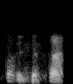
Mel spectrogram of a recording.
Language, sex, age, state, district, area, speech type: Telugu, male, 60+, Andhra Pradesh, Nandyal, urban, conversation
